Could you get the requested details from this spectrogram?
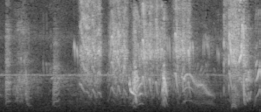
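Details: Close-up of yellow-rumped cacique nestlings begging while adults come to the nest: dense, high, raspy chatter swelling into loud continuous bursts of squeaky and buzzy notes, other birds audible.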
